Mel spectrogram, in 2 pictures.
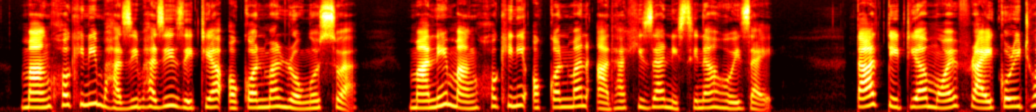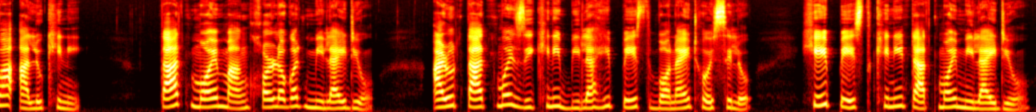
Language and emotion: Assamese, neutral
